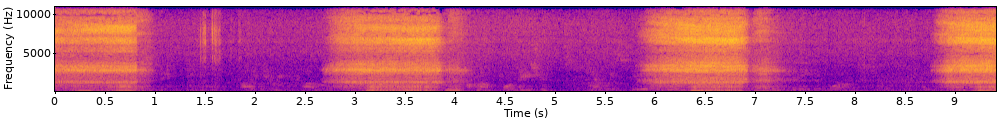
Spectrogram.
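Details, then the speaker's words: Man who claims he doesn't snore, recorded asleep at 9:58: loud, harsh rattling snores on each breath in, about 14 a minute, with quiet breathing between; normally ten times louder. "And that's nothing. Normally he's 10 times louder."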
